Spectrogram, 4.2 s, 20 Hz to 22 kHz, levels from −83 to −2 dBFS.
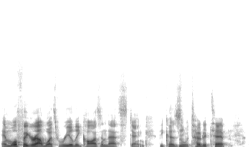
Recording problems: muffled; slightly; fading above 2.5 kHz

